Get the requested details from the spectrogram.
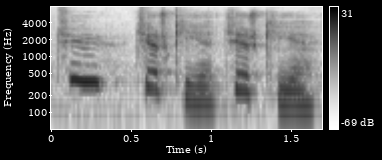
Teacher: It's kind of not full blown U, but more kind of Türkiye, kind of relaxed, not so ooey. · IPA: [ty̠]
